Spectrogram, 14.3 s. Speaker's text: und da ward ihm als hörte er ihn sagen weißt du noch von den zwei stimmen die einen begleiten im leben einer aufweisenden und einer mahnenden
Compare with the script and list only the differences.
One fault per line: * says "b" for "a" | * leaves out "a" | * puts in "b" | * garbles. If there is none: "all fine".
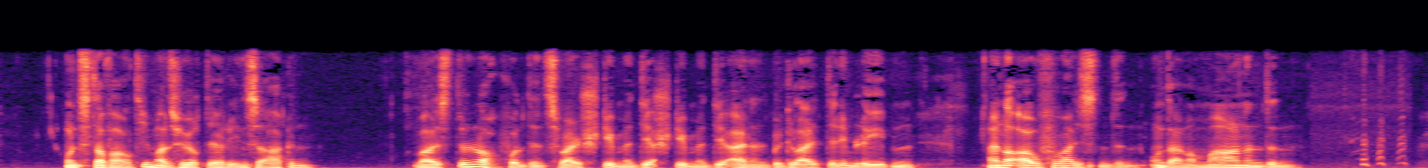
* puts in "stimmen die"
